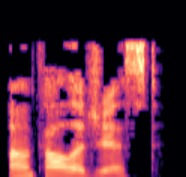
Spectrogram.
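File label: "oncologist", English, British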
